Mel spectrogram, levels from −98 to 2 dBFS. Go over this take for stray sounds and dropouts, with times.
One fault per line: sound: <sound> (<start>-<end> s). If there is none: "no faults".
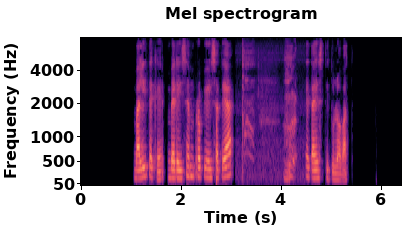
sound: throat clearing (3.2-4.3 s)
